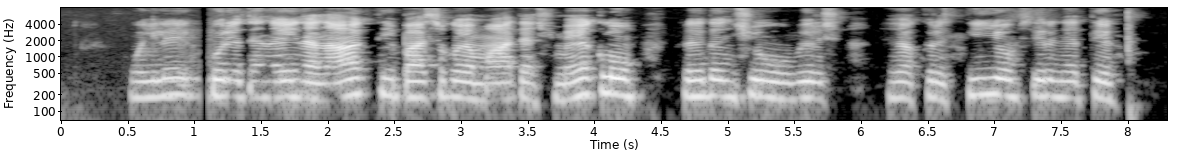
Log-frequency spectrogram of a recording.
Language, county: Lithuanian, Klaipėda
